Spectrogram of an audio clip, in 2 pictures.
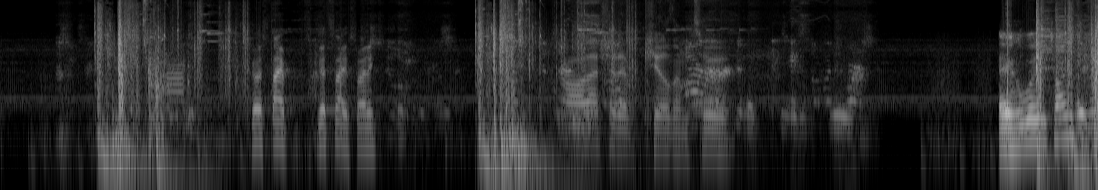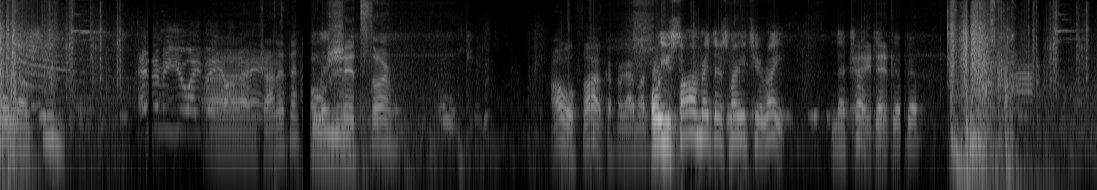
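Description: Rifle shots crack loudly.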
